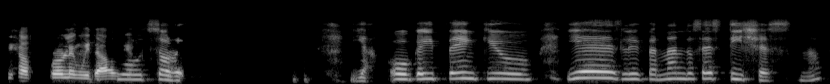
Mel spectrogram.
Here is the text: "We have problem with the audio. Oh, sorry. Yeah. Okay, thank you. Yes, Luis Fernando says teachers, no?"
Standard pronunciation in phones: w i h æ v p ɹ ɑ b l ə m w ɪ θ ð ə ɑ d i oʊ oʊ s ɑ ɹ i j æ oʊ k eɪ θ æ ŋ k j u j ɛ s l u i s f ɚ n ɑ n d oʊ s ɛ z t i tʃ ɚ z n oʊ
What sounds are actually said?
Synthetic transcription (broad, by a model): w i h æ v p ɹ ɑ b l ə m w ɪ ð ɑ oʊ oʊ s ɑ ɹ i j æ oʊ k eɪ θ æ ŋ k j u j ɛ s l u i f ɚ n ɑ n d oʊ s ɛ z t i ʃ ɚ s n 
